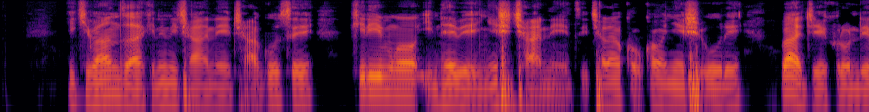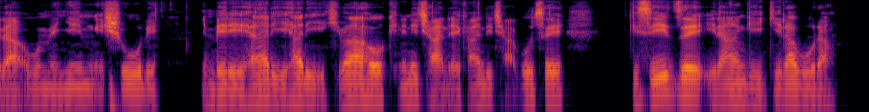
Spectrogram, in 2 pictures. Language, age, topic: Rundi, 18-24, education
